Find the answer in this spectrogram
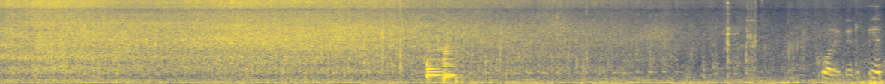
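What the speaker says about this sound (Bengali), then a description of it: "কষানো হয়ে গেছে, ঝোল দিয়ে দিলাম।" Broth poured into a browned Bengali curry sets off a broad, loud steamy hiss that gradually softens, with a few scraping stirs and small clinks later on.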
